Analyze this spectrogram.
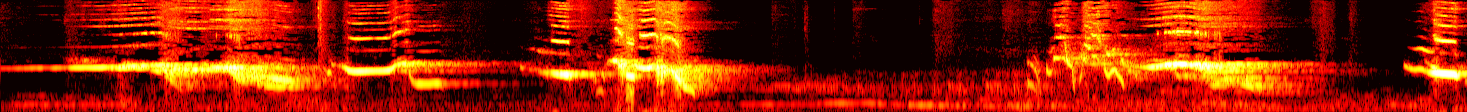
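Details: Sumbawa black-naped oriole, a larger-bodied form, in vigorous song meant to lure other orioles into calling. Liquid whistles step up and down, interrupted by harsh grating notes and a brief quiet stretch.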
